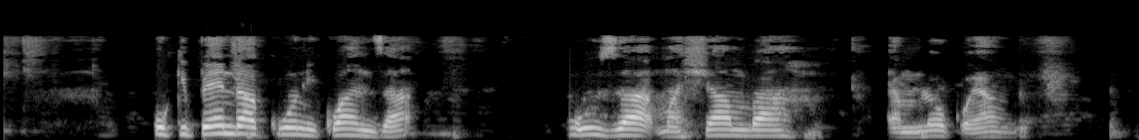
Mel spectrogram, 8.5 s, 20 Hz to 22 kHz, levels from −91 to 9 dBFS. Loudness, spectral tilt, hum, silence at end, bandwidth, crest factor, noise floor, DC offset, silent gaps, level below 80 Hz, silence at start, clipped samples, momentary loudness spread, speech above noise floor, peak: -17 LUFS; -5 dB/octave; none; 0.6 s; 8 kHz; 18 dB; -77 dBFS; under 0.1%; none; -66 dBFS; 0.2 s; under 0.1%; 23 LU; 61 dB; 0 dBFS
